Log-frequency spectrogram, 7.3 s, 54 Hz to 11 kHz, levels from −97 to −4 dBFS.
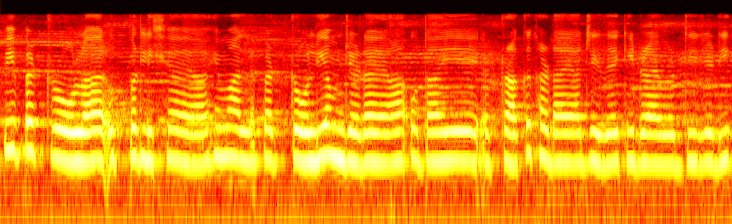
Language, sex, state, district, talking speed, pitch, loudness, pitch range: Punjabi, female, Punjab, Kapurthala, 170 wpm, 245 Hz, -15 LUFS, 235-255 Hz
